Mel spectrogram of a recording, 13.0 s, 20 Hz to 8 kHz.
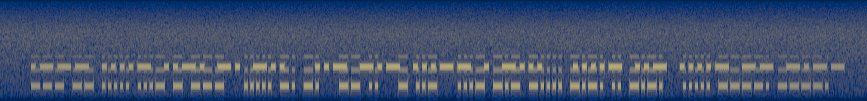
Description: Morse code, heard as two keyed tones, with radio static and fading. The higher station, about 18 wpm, 1050 Hz: J4FND UK3EB 4U4MY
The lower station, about 27 wpm, 480 Hz: OM5VTO 5NN MI TU VK6CIC 599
